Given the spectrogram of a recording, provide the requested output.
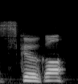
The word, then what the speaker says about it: Schuylkill: Nick Foles gets magical powers once he crosses like the Schuylkill River or whatever, however you pronounce it. – Schuylkill, yeah. Schuylkill. – And he's just like the magical trash-filled waters. – I tipped a canoe in the Schuylkill River.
